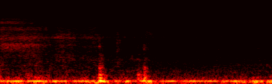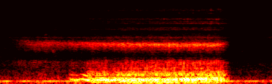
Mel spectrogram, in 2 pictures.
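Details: Golden Retriever Ibuki, sleeping loudly enough to be heard over work nearby, gives a few faint clicks and breaths, then one strong rattling snore of about one and a half seconds, with steady background hum.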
